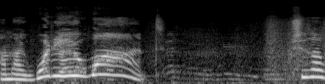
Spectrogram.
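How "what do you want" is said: mock, slow, high yell with "want" drawn out. Retelling how she grabbed their shirt demanding something, retelling own yell. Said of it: "why are you yelling at me?".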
